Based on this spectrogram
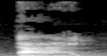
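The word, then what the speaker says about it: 大: It can be pronounced da, or it can be pronounced dai.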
